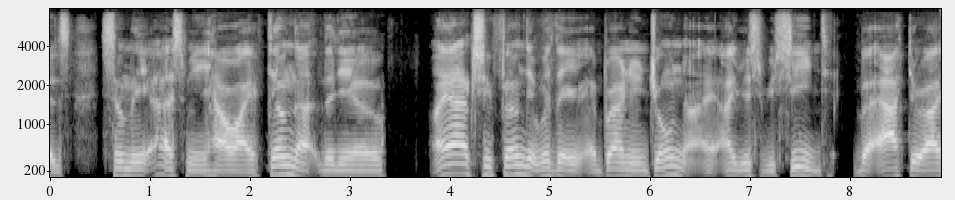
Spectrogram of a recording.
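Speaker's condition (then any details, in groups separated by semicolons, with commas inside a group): Cerebral palsy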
